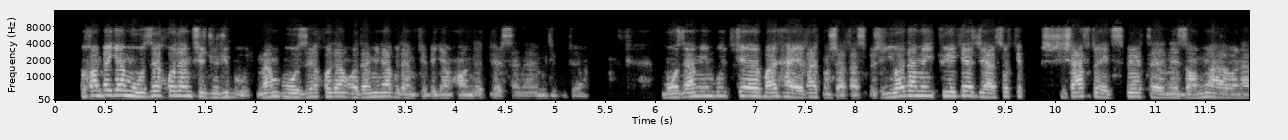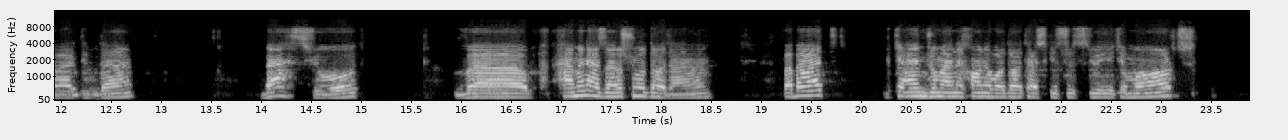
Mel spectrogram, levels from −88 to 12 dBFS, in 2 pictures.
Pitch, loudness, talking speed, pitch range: 160 Hz, -15 LUFS, 140 wpm, 140-185 Hz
